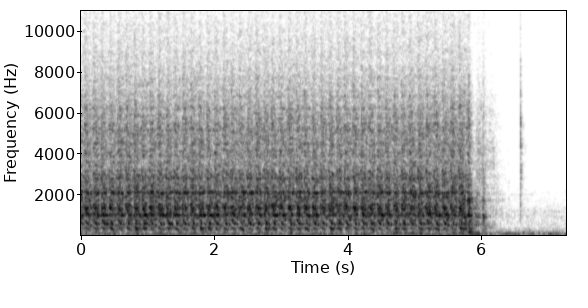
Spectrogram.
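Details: 1999 Ford F250 Super Duty 7.3 Powerstroke diesel, abandoned over 6 years, first attempt on jumper cables: steady, even cranking at about three beats a second for six seconds, never catching; oil pressure not yet built.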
